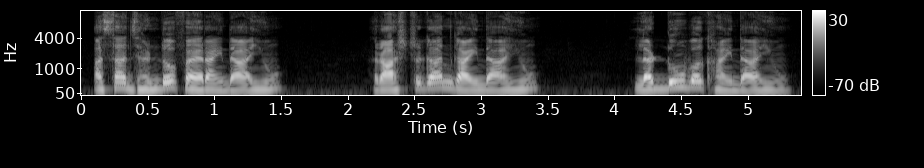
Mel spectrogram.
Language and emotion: Sindhi, neutral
